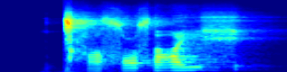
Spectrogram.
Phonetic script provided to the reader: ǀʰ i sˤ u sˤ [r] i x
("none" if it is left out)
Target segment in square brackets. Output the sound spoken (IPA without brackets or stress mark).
ɾ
